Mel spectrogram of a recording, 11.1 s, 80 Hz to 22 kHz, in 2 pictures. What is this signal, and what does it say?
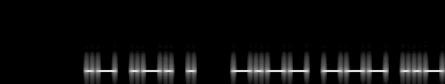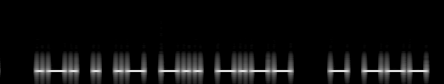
Morse code, heard as a keyed tone, about 17 wpm, 700 Hz. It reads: ARE YOU READY TO
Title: Sentences from Top 400 Words 17wpm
